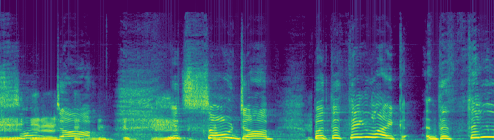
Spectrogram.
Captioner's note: laugh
